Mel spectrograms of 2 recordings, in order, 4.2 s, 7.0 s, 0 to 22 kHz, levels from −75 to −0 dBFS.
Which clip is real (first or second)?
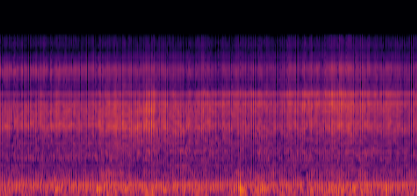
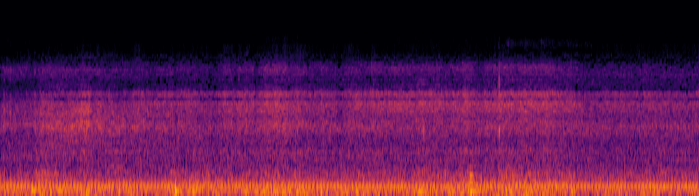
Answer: second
